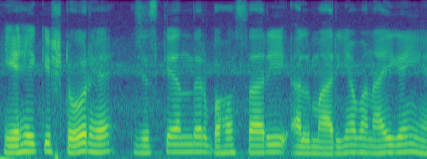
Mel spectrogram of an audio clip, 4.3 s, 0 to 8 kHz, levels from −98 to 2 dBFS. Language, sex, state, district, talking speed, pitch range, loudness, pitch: Hindi, male, Madhya Pradesh, Umaria, 170 wpm, 130-145 Hz, -18 LUFS, 135 Hz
